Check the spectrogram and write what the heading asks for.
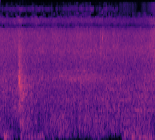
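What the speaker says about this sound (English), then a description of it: "Again, very, very windy." Strong wind roars across the pool deck of the Regal Princess cruise ship at sea, buffeting the microphone with steady rumbling gusts and no other clear sounds.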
